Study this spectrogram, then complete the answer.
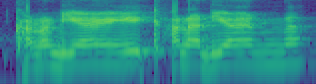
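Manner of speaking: very high, exaggerated English accent in French; hammed-up anglophone French, held on one high note; mock English accent. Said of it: "tu as comme un accent anglais qui arrive".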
